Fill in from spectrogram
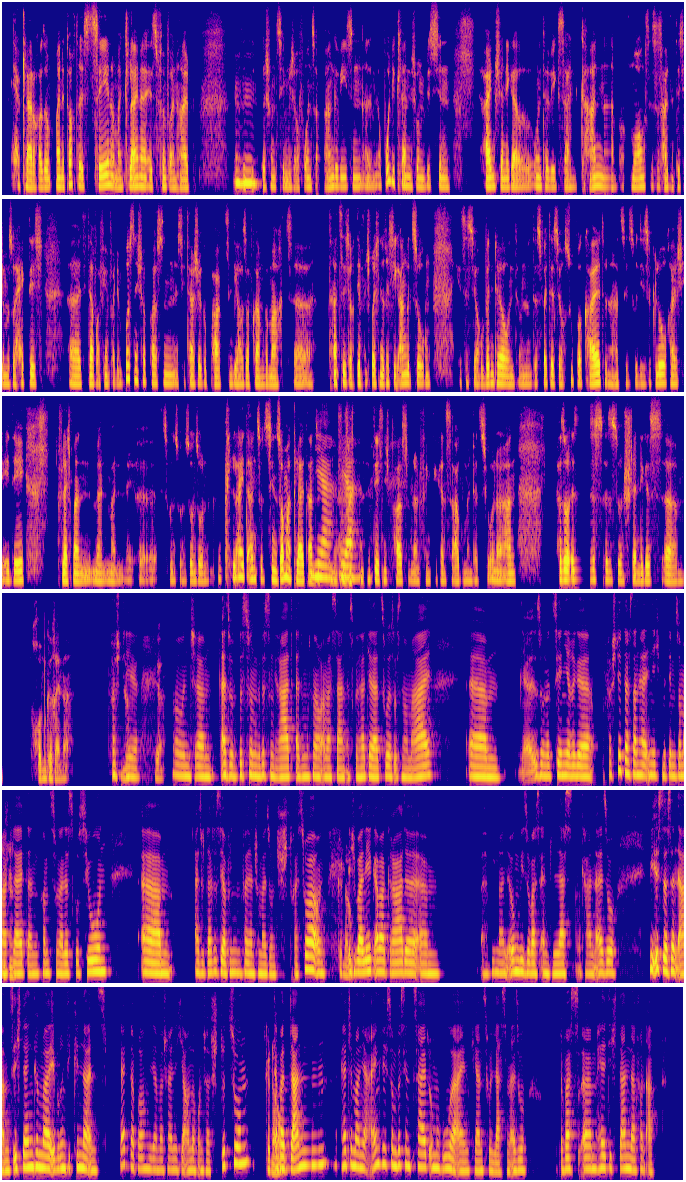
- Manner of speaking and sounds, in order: chuckle; laughing while speaking: "was natürlich"
- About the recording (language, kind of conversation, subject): German, advice, Wie kann ich abends besser zur Ruhe kommen?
